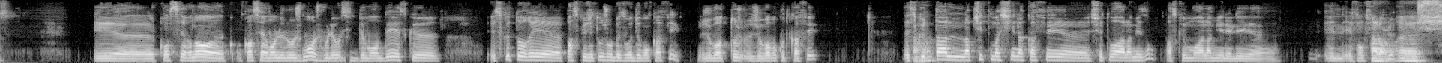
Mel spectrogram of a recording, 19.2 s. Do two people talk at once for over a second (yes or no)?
no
